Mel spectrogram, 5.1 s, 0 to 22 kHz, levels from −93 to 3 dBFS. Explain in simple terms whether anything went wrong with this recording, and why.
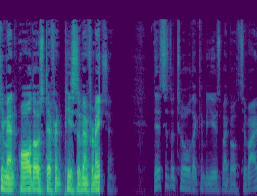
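Yes, something went wrong. Right after "those different pieces of", at 1.99 s, the speech suddenly drops almost to nothing and stays faint until the end. This is likely one channel inverted: one stereo side is flipped, so the shared sound cancels when both sides are combined.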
